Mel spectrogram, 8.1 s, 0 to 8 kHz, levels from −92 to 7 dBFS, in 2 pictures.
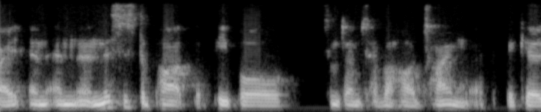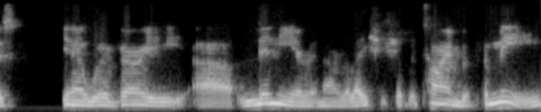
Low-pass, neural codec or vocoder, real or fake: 7.2 kHz; none; real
